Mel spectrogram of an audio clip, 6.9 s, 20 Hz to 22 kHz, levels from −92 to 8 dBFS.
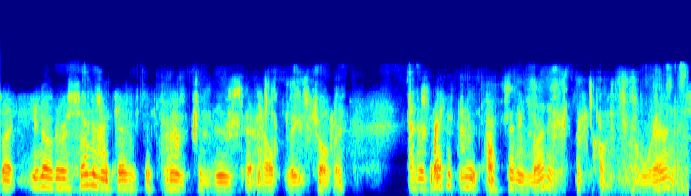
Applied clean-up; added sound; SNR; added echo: neural mask model Resemble Enhance denoiser.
